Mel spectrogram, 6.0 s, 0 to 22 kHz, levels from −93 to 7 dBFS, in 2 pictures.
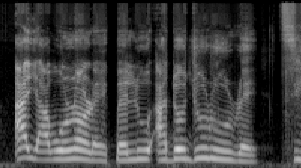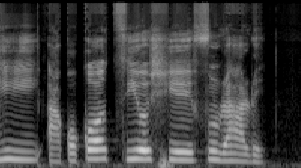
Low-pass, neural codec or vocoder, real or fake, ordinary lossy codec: none; none; real; none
